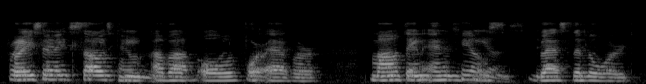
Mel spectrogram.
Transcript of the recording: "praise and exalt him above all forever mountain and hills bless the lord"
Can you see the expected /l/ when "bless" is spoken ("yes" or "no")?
yes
